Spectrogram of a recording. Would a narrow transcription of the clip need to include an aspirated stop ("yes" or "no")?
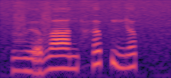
no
